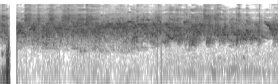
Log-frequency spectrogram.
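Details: Several budgerigars chattering together in a busy, unbroken stream of squeaky warbles and sharp chirps, with a momentary silent gap near the beginning.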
